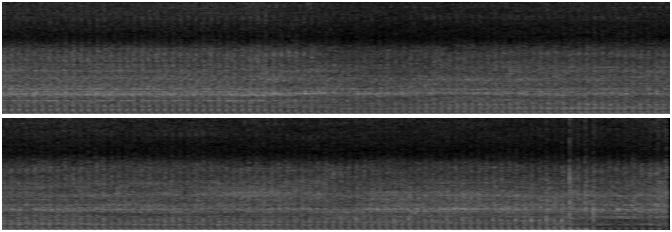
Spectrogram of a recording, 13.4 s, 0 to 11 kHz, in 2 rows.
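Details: CRF250L single-cylinder at idle: an even clattering tap about three times a second, like a top-end knock; engine knock, cause unconfirmed.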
